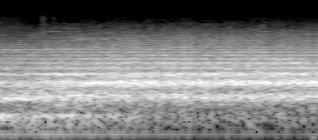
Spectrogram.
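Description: crowd, stadium crowd booing

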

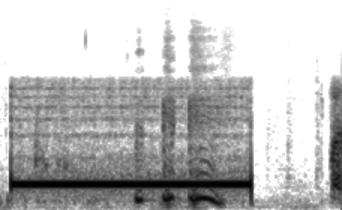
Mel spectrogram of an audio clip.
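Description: signal or alarm, telephone call ringing out

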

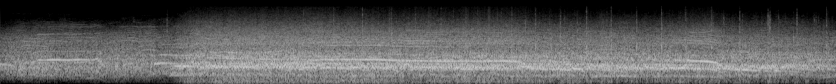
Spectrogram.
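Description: crowd, stadium crowd cheering

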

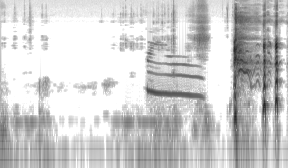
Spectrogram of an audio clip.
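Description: animal, cat meowing

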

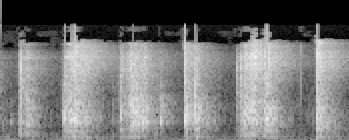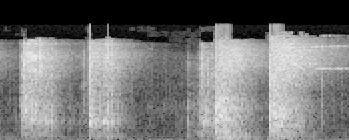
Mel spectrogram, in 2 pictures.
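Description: sound effect, chair scraping

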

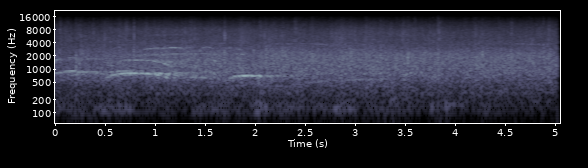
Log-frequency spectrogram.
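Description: crowd, audience applause

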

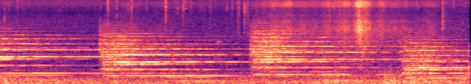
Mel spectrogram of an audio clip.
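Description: household object, doorbell ringing

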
